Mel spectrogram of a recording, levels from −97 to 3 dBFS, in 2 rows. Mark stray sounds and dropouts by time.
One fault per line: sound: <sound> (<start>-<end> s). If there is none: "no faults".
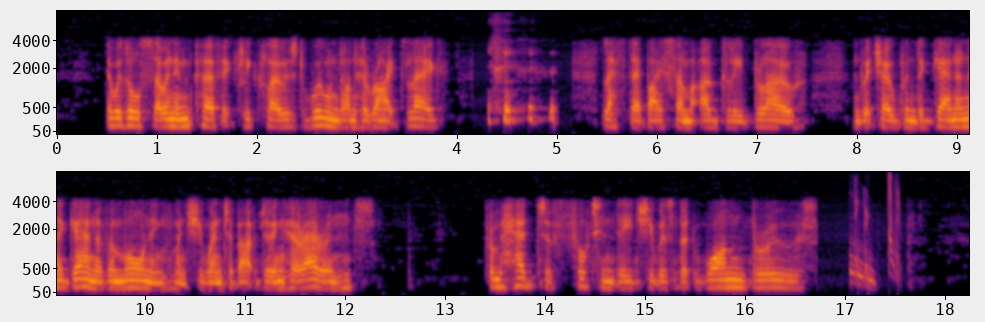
sound: laugh (4.3-5.0 s)
sound: chirp (17.0-17.6 s)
